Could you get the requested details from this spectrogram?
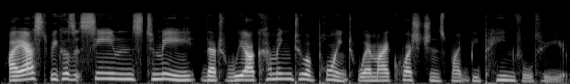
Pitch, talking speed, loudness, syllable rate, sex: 205 Hz, 230 wpm, -22 LUFS, 5.5 syllables/s, female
